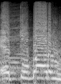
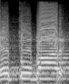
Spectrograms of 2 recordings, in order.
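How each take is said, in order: The two takes are said the same way.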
